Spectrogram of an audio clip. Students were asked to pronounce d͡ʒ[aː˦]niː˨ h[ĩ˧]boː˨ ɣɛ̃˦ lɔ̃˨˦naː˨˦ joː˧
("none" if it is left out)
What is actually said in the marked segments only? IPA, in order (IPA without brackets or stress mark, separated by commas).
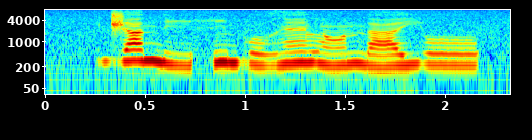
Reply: aː˦, ĩ˧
